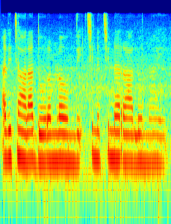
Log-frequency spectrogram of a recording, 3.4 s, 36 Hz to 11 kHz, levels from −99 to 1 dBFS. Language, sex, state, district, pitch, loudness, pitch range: Telugu, female, Telangana, Mahabubabad, 180 Hz, -15 LUFS, 175-190 Hz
